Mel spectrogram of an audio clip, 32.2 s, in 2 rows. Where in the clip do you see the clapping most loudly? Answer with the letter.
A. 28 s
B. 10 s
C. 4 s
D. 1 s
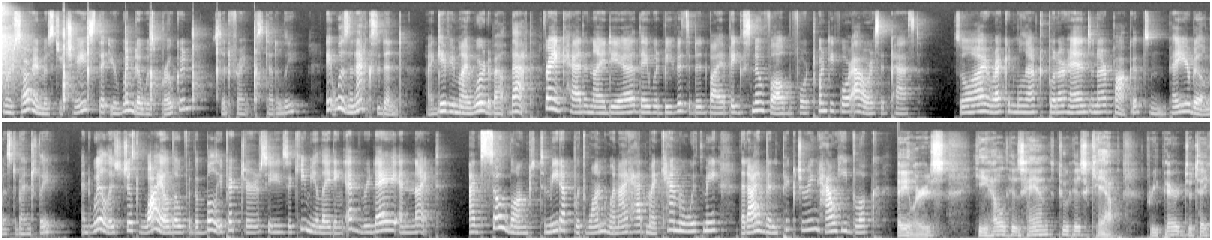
D.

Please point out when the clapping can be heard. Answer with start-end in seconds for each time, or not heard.
0.0-3.5.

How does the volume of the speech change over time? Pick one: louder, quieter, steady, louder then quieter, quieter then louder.
steady.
